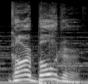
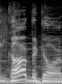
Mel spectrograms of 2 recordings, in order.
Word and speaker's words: Garbodor: Garbodor. Garbage and odor, so it makes absolute sense. I used to say Garbodor back when I was unenlightened.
